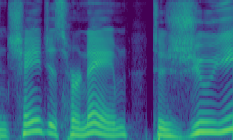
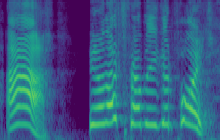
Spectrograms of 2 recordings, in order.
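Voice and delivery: put-on young boy voice. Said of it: "I said".

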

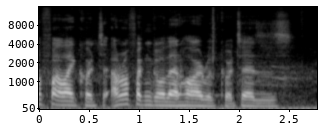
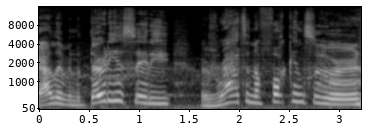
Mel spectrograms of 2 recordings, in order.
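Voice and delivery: imitating [name]; 9 semitones higher than usual. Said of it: "the way in her accent and shit".

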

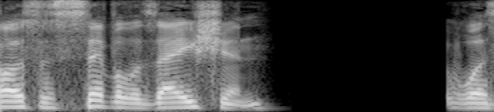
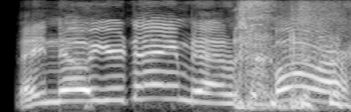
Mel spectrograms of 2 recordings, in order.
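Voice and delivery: teasing announcement; 5 dB louder than usual. Retold or imitated. Telling his mother.

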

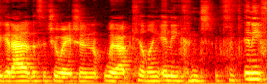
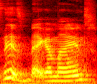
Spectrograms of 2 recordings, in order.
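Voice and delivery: Megamind voice; 4 dB quieter than usual. Pretend. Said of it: "screw old-timey radio voice, you have to talk like that".

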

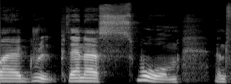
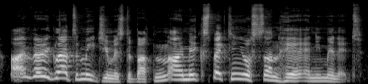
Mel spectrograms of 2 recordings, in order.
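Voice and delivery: lightly voiced brisk registrar, higher; 8 semitones higher, 4 dB louder, faster than usual. A narrator's reading. Registrar cuts off Benjamin, brisk and polite. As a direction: hurry over him politely.

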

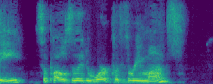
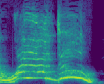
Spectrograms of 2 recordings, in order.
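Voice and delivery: shocked. Retold or imitated. Retelling her own shocked reply.

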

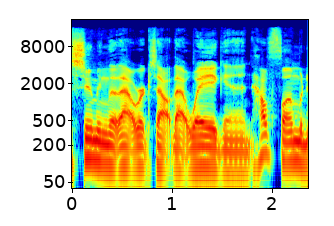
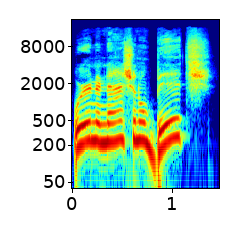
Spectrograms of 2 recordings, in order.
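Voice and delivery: hyped shout. Acted. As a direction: shout it like a proud bragging fan. Hyped exclamation.

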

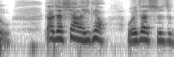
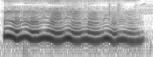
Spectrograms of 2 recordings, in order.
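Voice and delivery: high whimpering mock sobs; mock piglet sobbing; 7 semitones higher than usual. Piglet crying after licking.

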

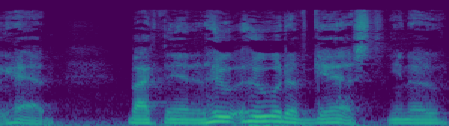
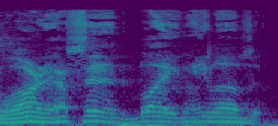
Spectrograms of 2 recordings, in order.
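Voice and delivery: Craig Wiseman impression; 3 semitones higher, 4 dB quieter, faster than usual. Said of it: "I'm doing a Craig Wiseman imitation".

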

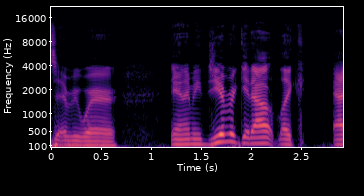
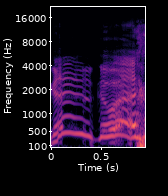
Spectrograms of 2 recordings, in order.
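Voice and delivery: dismissive shrug; much faster than usual. Retold or imitated. Retold brush-off to neighbor.

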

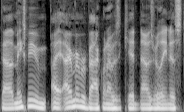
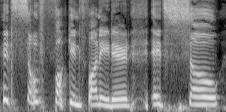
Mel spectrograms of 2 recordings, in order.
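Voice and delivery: laughing; 9 semitones higher, much slower than usual. Real, not acted. Laughing at card-game kids.

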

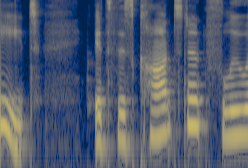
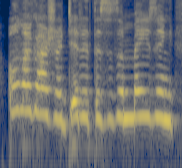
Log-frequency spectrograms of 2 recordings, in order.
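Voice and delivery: much higher, excited squeal of a rider; thrilled squeal; 11 semitones higher, 4 dB louder, faster than usual. Retold or imitated. Rider at the top of the roller coaster, squealing with thrill. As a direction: squeal like you're at the top of the drop.

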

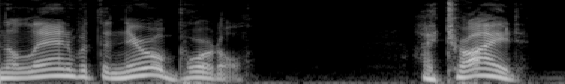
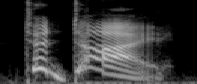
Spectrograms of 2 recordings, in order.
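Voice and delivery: raised, contained narrator's shriek; 5 semitones higher than usual. A narrator's reading. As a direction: repeat the cry, pitched high. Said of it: "he shrieked".

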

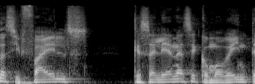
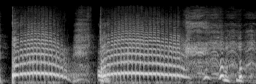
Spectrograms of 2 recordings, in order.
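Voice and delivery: loud, high-pitched trilling brrr; high rolled lip trill; 4 dB louder than usual. Acted. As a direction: trill it out like a cheer. Celebrating the pick.

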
